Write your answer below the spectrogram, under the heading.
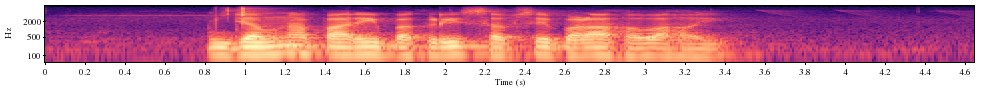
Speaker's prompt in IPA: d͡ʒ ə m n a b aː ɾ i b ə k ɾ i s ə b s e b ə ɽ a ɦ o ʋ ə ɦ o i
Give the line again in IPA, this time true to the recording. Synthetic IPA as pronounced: d͡ʒ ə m n a p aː ɾ i b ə k ɽ i s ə b s e b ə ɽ a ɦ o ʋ a ɦ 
